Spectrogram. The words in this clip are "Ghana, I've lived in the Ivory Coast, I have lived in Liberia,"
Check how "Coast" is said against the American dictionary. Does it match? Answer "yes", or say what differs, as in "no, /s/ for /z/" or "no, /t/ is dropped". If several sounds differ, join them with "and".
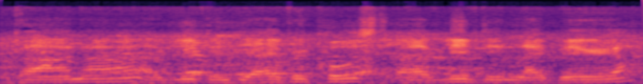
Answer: yes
